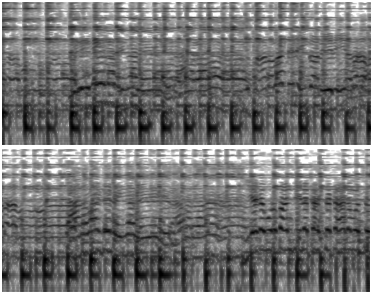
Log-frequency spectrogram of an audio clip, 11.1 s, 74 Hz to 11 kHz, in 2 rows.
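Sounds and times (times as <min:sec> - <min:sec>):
jingling bells: 0:00.0 - 0:11.0
steady drum beat: 0:00.0 - 0:11.0.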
